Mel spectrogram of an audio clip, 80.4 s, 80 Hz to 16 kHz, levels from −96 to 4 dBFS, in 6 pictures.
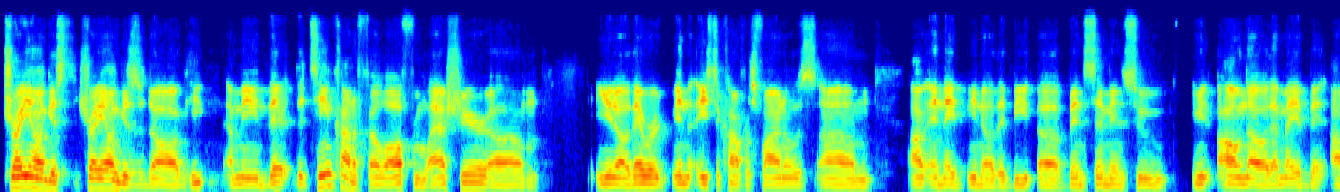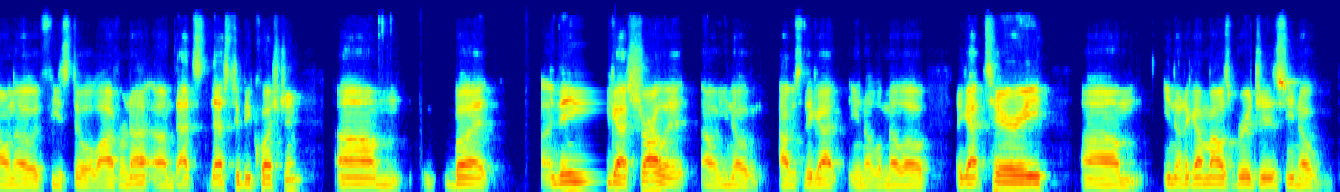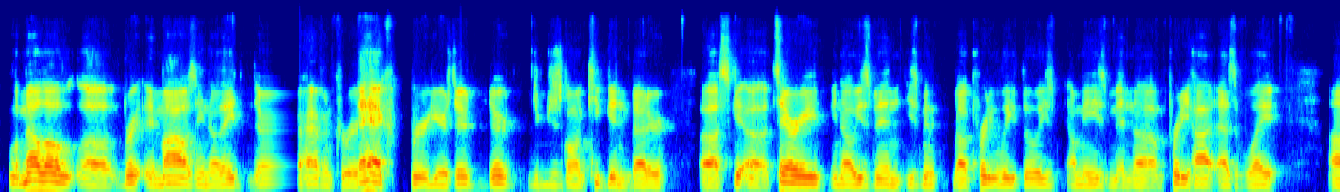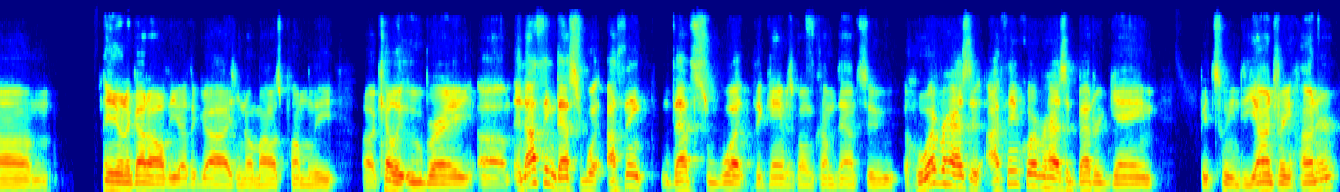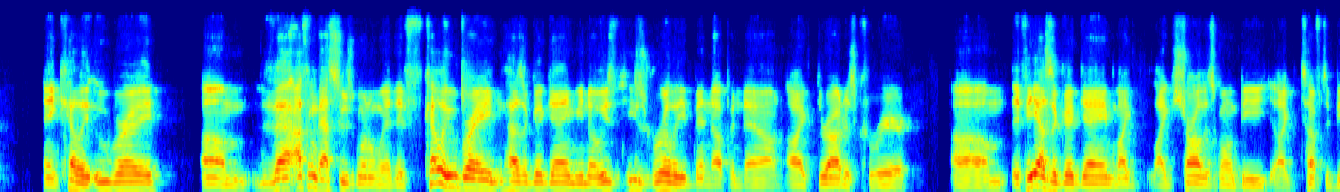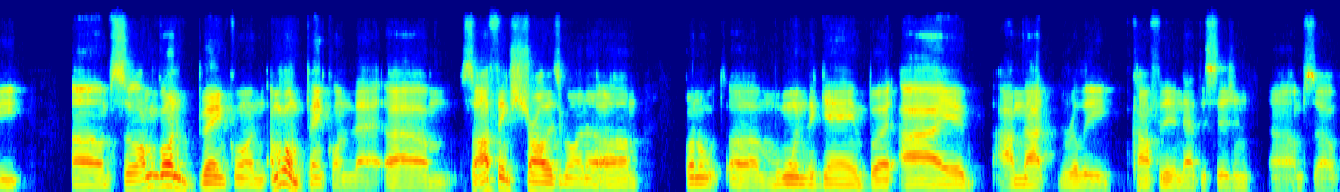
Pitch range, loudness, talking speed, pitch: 95-110 Hz, -24 LUFS, 200 wpm, 100 Hz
